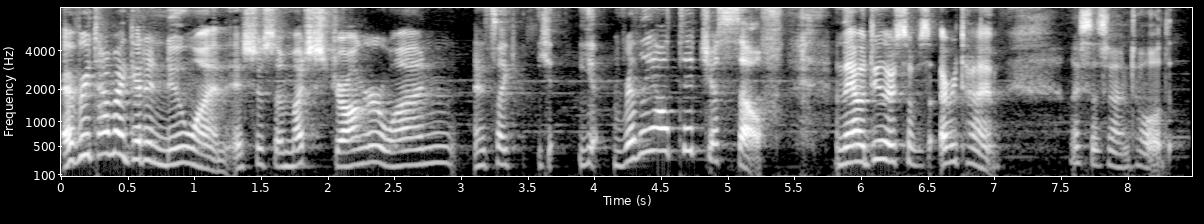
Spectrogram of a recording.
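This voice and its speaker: A young woman with a raspy, fairly high voice talks in a brisk, sing-song way as she rambles casually to live-stream viewers. She uses lots of fillers and swearing, and faint music plays in the background.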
